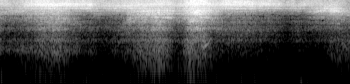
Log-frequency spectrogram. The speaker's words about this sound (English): What do you think that one is? It's a snake! Can you get your hands out slithering in front of you and do a hiss for me?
